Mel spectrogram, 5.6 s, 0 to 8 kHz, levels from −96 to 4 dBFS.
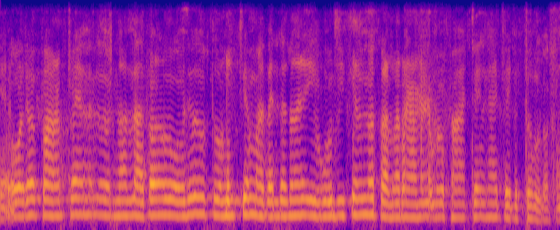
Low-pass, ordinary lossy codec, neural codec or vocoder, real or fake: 7.2 kHz; Opus, 32 kbps; codec, 24 kHz, 1.5 kbps, HILCodec; fake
